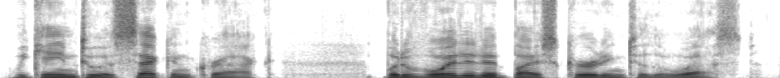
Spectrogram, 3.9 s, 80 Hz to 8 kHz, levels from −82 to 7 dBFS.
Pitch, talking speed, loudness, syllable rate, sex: 130 Hz, 215 wpm, -17 LUFS, 5.8 syllables/s, male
